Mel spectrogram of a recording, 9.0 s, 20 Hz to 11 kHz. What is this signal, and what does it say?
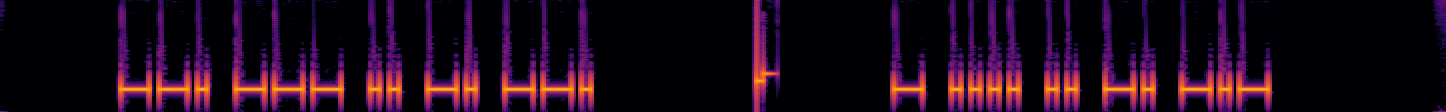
Morse code, heard as a keyed tone, about 21 wpm, 700 Hz. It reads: GOING THINK
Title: Sets of 2 Words - New Word Drill - 20wpm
